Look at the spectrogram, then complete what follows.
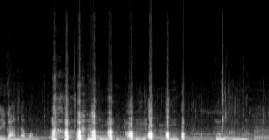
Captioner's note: both laughing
